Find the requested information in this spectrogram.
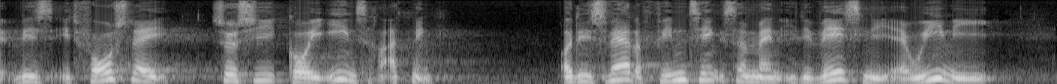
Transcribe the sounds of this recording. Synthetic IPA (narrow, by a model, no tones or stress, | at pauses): ʋe̝se̝d̥fɒːslɛ̰ɪsɒ̽siːɡ̥ɒ̰ːiʔe̝̰ːnsʁɑd̥ne̝ŋ | ʔɒ̽d̥e̝æɐsʋæɐ̰d̥æfe̝nət͡sʰe̝ŋ̰sɒ̽mːænʔid̥e̝ʋḛːsn̩liæɐue̝̰ːni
